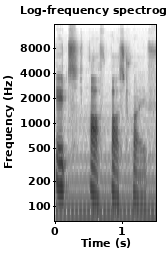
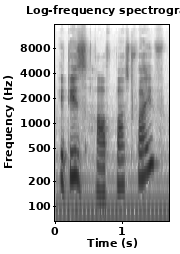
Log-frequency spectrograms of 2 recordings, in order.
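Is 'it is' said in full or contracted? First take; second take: contracted; full. First: It is joined into one short syllable. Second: It is said as two separate words.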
